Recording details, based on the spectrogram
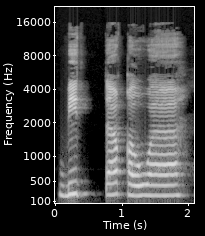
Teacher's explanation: امر رو کو ہیوی پڑھنا ہے. بالتقوی قاف کو ہیوی پڑھنا ہے، قاف کے اوپر جزم ہے، ٹھیک ہے، قلقلہ ہوگا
